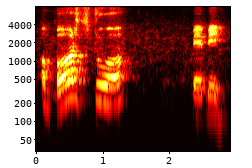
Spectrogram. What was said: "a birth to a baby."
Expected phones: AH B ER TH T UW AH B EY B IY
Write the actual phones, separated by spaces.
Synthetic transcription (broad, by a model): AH B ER S T UW AH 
